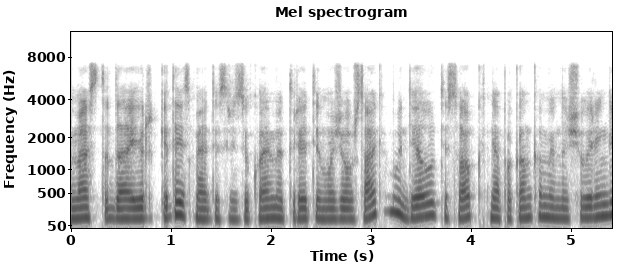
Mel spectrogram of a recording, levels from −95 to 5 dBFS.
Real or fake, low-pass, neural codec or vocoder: fake; 7.2 kHz; codec, 16 kHz, 8 kbps, FreqCodec, smaller model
